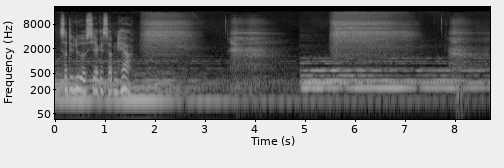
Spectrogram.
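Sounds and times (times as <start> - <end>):
speech: 0.2 - 2.0
forceful nose inhale and relaxed exhale of a breathing exercise: 1.7 - 4.7, 5.4 - 8.7.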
